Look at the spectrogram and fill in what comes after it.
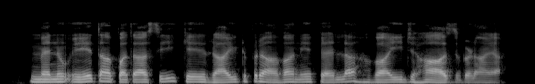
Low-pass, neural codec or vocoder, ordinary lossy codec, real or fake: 7.2 kHz; codec, 24 kHz, 3.1 kbps, DualCodec; Opus, 24 kbps; fake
